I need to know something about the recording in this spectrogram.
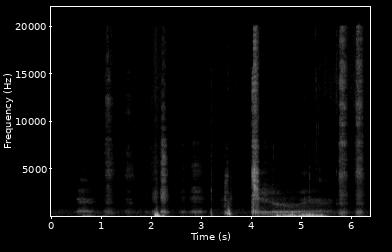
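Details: Sneezes provoked with chhinkni (sneezing powder): a few stifled sneezes and false starts, then a big full sneeze with a long breathy release.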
